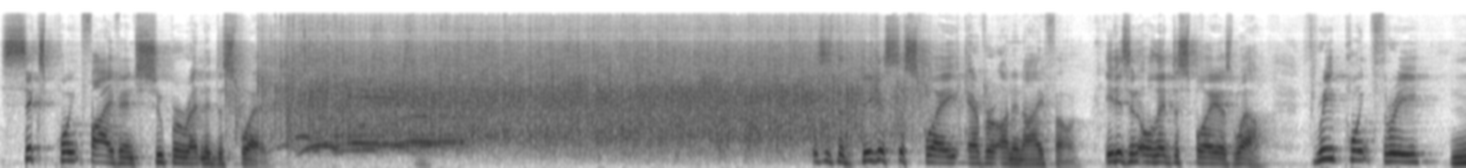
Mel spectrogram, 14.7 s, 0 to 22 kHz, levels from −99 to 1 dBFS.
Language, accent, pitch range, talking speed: English, American, 130-175 Hz, 85 wpm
